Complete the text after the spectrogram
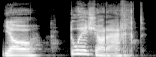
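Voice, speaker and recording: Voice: medium pitch, big pitch swings, slow, pushed and bright, heavily acted. An adult voicing a young Swiss German boy who stammers with fillers, in a children's audio drama. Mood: sheepish. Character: young boy, mischievous but sheepish. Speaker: child character.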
